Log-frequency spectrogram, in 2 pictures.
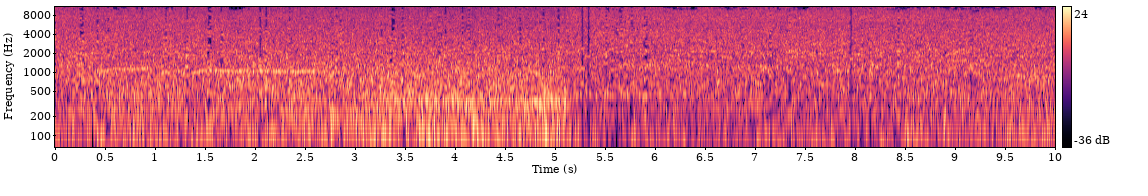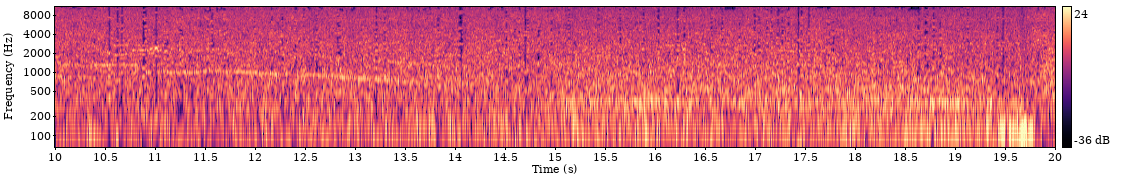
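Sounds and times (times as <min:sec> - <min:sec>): high tone sliding lower: 0:00.0 - 0:05.2, 0:09.6 - 0:20.0
harsh static: 0:00.0 - 0:20.0.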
